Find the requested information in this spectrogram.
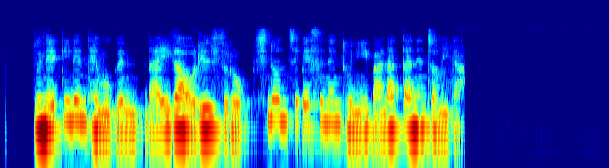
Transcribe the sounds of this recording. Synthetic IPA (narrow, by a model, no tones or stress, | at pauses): nune̞t͈inɯnte̞moɡɯnːaiɡaʌɾiɭs͈uɾok̚ɕʰinond͡ʑibe̞s͈ʰɯnɯntoɲimanɦat̚t͈anɯnd͡ʑʌmida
